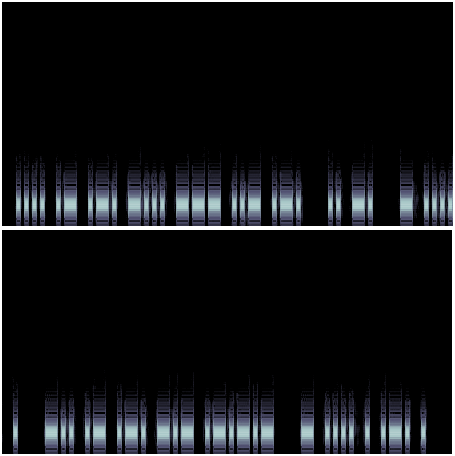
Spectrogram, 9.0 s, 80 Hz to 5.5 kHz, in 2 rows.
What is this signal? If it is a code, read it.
Morse code, heard as a keyed tone, about 30 wpm, 600 Hz. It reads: HARBOUR IN THE DARK. THERE
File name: the old man and the sea / the old man and the sea 1 30wpm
